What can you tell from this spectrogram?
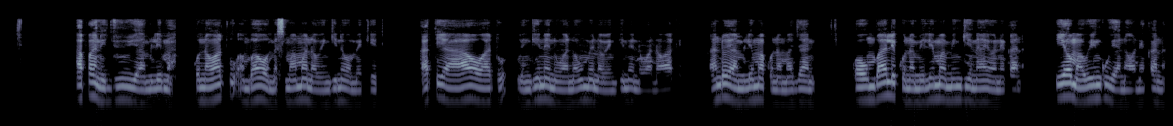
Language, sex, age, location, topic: Swahili, male, 18-24, Nairobi, education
